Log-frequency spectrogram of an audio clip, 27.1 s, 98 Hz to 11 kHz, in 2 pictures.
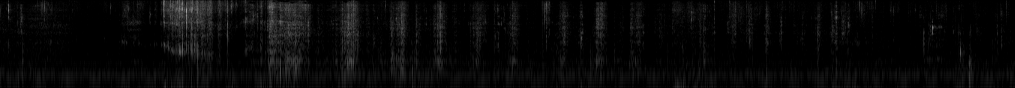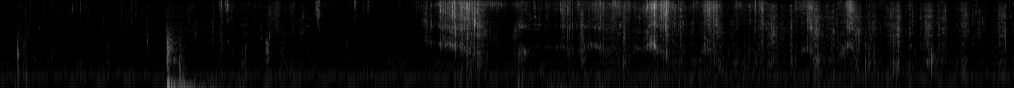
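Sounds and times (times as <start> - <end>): crackling chewing: 1.4 - 15.6, 16.4 - 27.0
crunching fried chicken: 1.4 - 15.6, 16.4 - 27.0.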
